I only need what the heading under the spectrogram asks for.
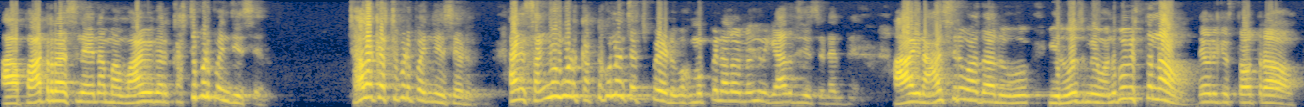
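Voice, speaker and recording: A man's voice: extremely high pitch, animated, brisk, muffled recording. A male pastor preaching a sermon in a church, emphatic and firing rhetorical questions at the congregation.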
